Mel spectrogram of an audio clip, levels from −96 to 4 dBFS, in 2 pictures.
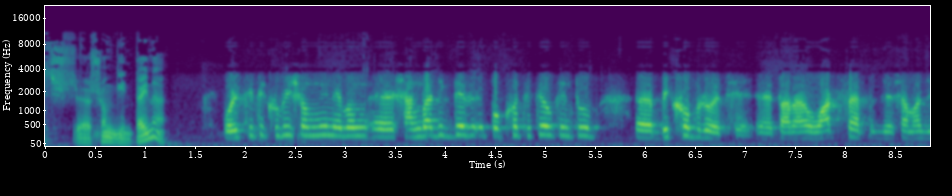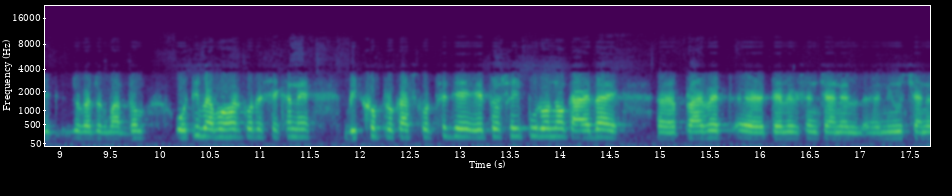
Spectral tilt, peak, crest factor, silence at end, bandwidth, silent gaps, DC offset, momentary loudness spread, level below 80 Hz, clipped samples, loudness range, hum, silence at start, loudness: -5.5 dB/octave; -4 dBFS; 18 dB; 0 s; 9.4 kHz; none; under 0.1%; 11 LU; -60 dBFS; under 0.1%; 3 LU; none; 0 s; -21 LUFS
